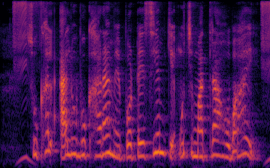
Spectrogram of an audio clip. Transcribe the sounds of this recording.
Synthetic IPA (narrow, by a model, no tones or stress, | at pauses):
sukʰəlɛlubukʰaɾamepoʈesijəmkeʔut͡ʃʰmat̪ɾaɦobaɦəj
